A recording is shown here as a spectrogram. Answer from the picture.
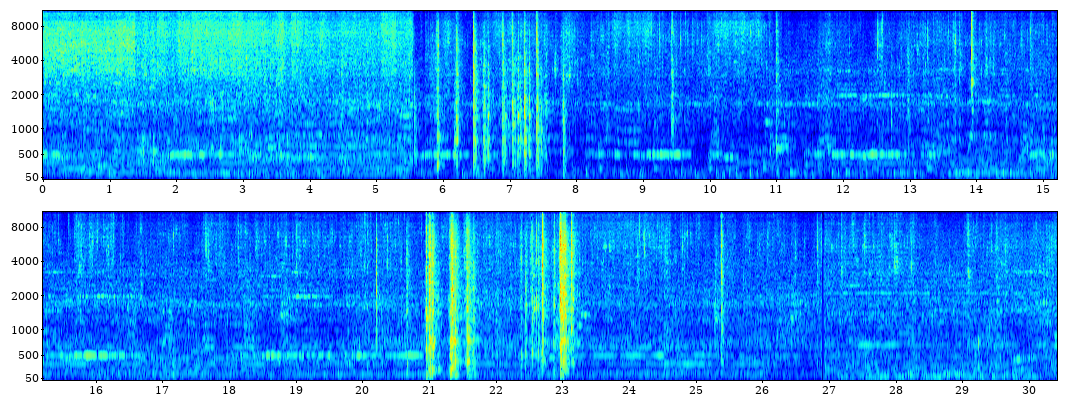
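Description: Kitchen tap running into a stainless steel sink while dishes and pans are washed by hand, with bursts of clattering as they knock together, loudest about two-thirds of the way through. Korean Christian music plays steadily underneath.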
